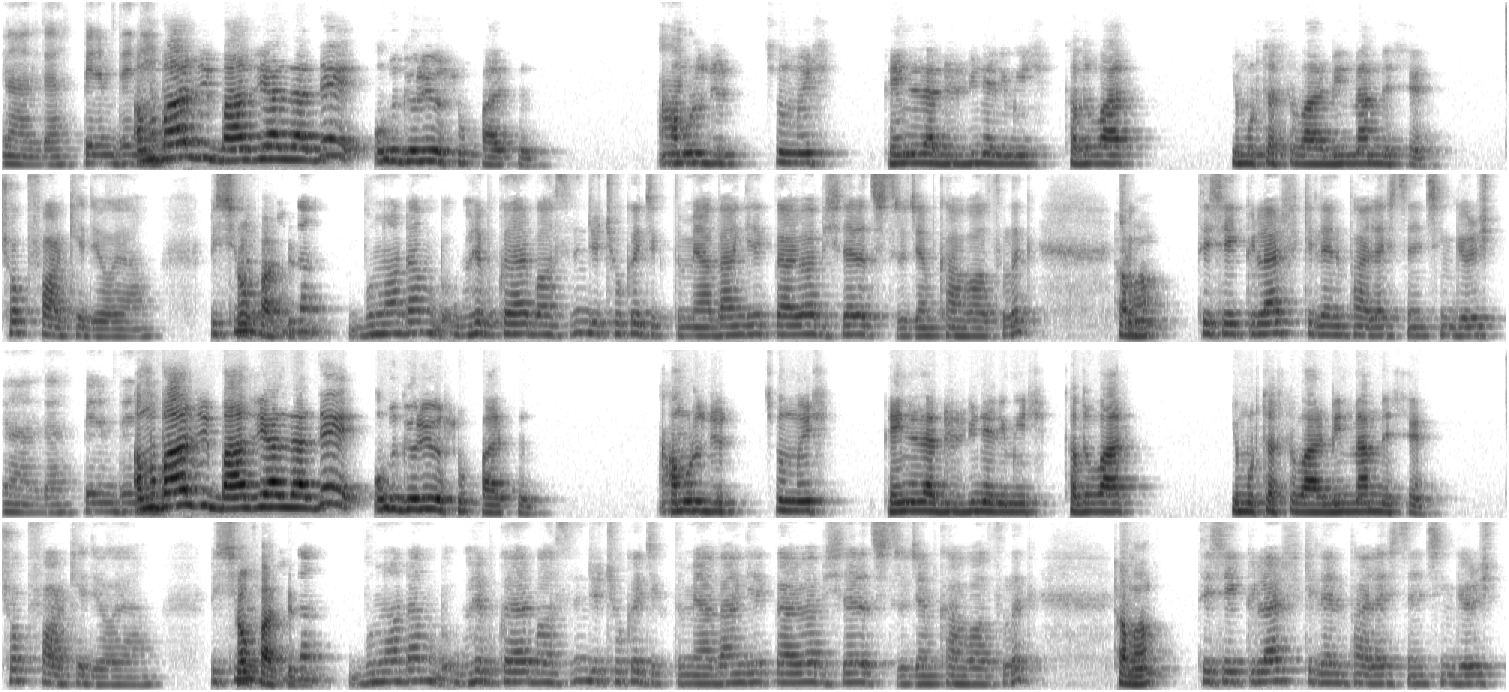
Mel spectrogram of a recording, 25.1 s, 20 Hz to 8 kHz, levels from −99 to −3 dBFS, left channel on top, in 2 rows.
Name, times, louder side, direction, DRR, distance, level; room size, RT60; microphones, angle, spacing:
voice 1, 0.0-1.3 5.5-5.8 12.5-13.8 14.3-15.2 15.4-22.0 22.5-24.9, left 2 dB, 40° left, 0.4 m, -33 dB
voice 2, 1.1-4.4 5.5-6.1 6.4-6.8 7.4-8.6 8.9-9.4 10.2-11.9 14.5-15.0 21.8-22.1, right 5 dB, 65° right, 0.3 m, -22 dB
3.0 x 2.4 x 2.4 m
head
